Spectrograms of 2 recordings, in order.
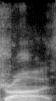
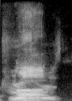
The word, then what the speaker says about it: drawers: And it's draws. Say it right. Draws, not drawers. You put draws in drawers.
